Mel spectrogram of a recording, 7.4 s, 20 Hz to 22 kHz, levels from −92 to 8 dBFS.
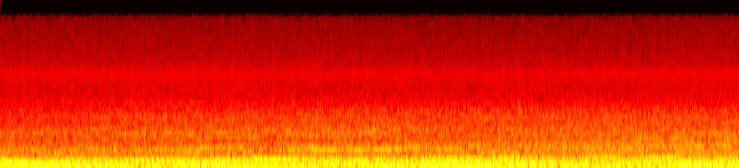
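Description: A steady, raspy mains buzz runs under the sound from start to finish, sitting roughly 25 dB below it; switching spikes on a 60 Hz supply, likely from a dimmer, rectifier or unshielded cable, spray harmonics up into the kilohertz range.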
